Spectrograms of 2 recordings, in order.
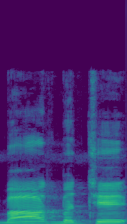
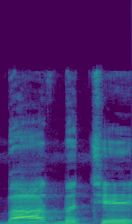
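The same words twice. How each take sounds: The two takes are said the same way.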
